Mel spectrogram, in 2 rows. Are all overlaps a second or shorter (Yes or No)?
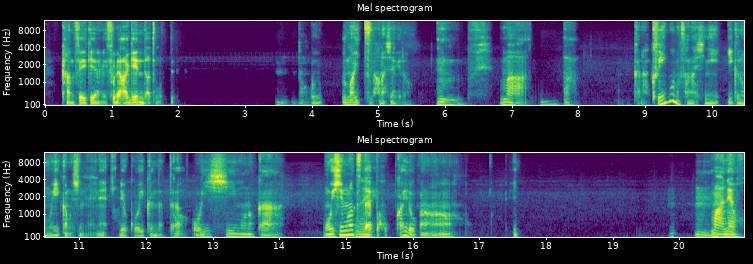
Yes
